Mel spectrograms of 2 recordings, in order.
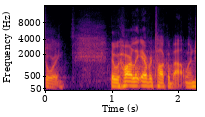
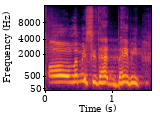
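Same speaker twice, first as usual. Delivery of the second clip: high, bright mock old woman; lightly voiced eager old lady; 10 semitones higher than usual. Anna running up to see the baby, lightly voiced. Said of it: "She runs up and goes".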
